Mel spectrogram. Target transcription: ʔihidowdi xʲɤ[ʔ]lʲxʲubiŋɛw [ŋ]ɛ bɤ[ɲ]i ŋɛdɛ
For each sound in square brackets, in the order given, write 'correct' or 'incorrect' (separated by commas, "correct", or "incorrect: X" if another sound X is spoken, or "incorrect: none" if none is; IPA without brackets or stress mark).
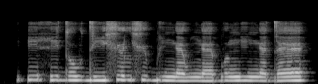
incorrect: none, correct, incorrect: ŋ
